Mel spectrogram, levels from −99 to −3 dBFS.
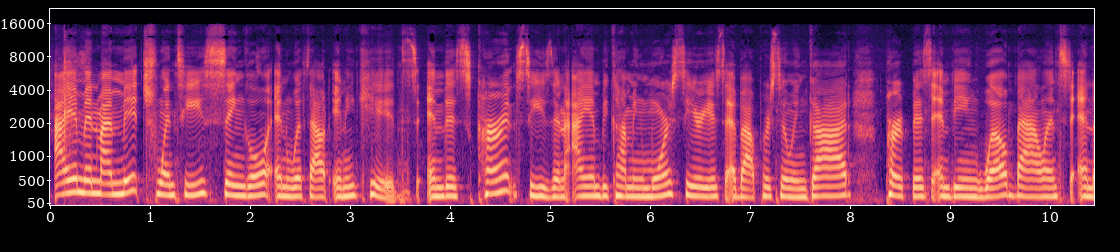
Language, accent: English, American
